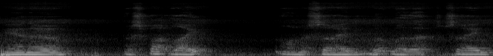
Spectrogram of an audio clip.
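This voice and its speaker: In an American accent, the speaker is somewhat breathy with a dark, mellow tone, talking at a very slow pace in a monotone, flat intonation. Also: man. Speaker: World War II veteran. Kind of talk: interview answer. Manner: hesitant, rambling.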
